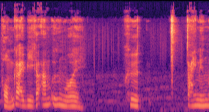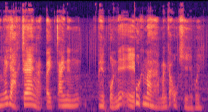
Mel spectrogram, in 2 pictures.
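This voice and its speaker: A man's voice: on the high side, expressive, normal speed, darkish tone, slight background noise. Young man telling a slangy ghost story. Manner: blunt slangy storytelling with coarse words. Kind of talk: casual spoken ghost story.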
